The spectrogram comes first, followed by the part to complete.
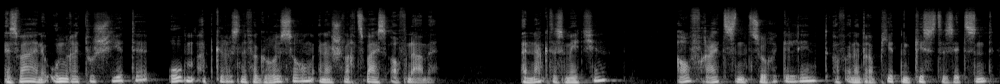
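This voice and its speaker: A young male detective telling his case in the first person for a radio drama. The voice is low, creaky and husky, the delivery sober and precise. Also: a little mellow, exaggerated voice.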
